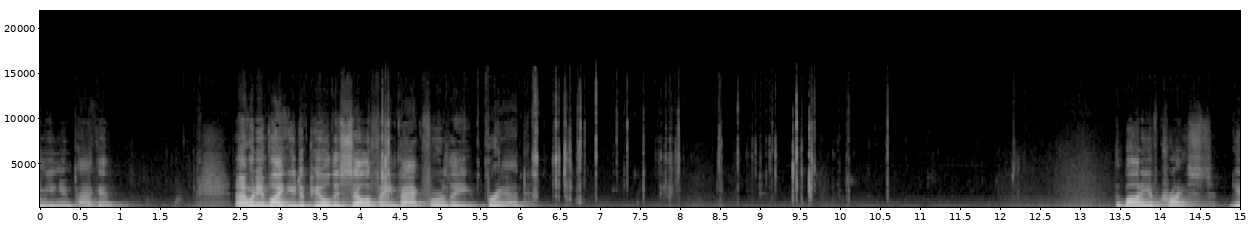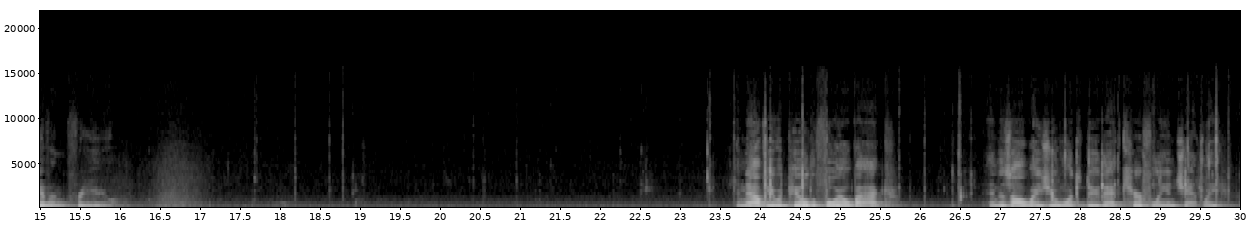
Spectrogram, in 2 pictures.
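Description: An elderly man speaks slowly and solemnly into a microphone, with pauses.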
